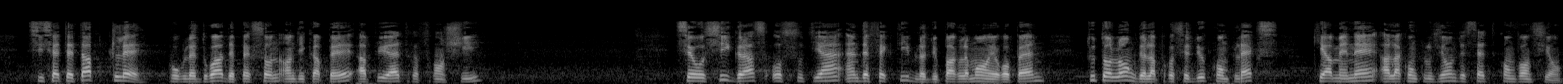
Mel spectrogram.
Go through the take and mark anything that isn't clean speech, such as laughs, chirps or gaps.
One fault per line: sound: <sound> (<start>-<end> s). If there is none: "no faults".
no faults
